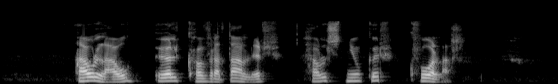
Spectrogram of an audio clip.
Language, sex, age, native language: Icelandic, male, 20-29, Icelandic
